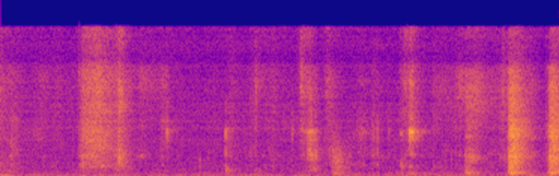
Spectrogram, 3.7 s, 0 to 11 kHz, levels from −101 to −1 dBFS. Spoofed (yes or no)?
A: yes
